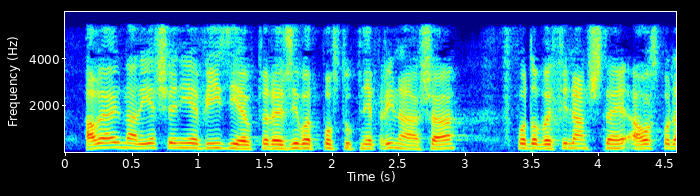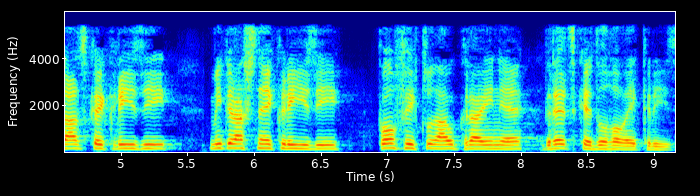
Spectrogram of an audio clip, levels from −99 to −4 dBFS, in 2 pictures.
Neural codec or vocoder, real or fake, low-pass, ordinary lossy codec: codec, 16 kHz, 1 kbps, X-Codec, HuBERT features, trained on LibriSpeech; fake; 5.4 kHz; MP3, 48 kbps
